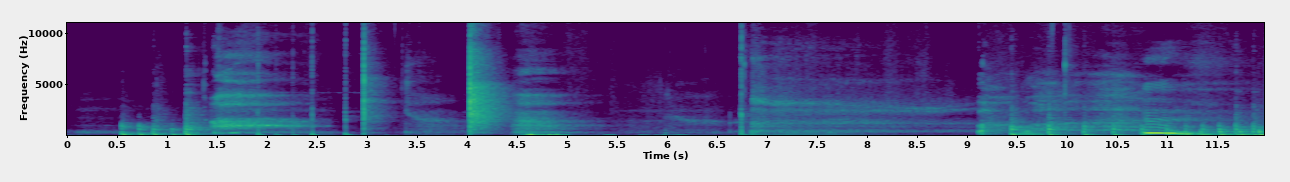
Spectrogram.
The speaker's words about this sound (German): Erste Improvisation: Klatschen, Klopfen, Stöhnen. Für uns drei, bitte.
